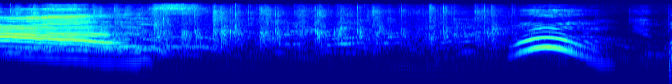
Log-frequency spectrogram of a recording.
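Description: A short round of applause, a burst of scattered clapping mixed with high, sliding cheers or squeals from a small group, fading before one final rising-and-falling whoop.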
